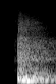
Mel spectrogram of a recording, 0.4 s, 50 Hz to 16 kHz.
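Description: A tennis ball thrown against the wood floor of a pier and beam house lands with a single low, hollow thud. The floor sits over a crawlspace, and the strike rings briefly with a boomy resonance around 145 Hz. The very hollow sound is expected for this kind of floor.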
